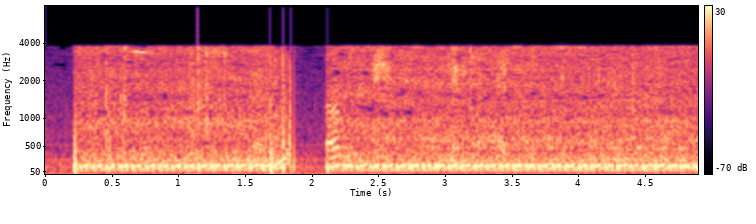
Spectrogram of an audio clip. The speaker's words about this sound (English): And what kind of engine's driving it? That's a genuine 66 Buick.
